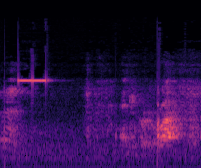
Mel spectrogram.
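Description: Muffled, indistinct talk heard through a phone's live-stream recording, with a short high beep lasting about a third of a second near the start.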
